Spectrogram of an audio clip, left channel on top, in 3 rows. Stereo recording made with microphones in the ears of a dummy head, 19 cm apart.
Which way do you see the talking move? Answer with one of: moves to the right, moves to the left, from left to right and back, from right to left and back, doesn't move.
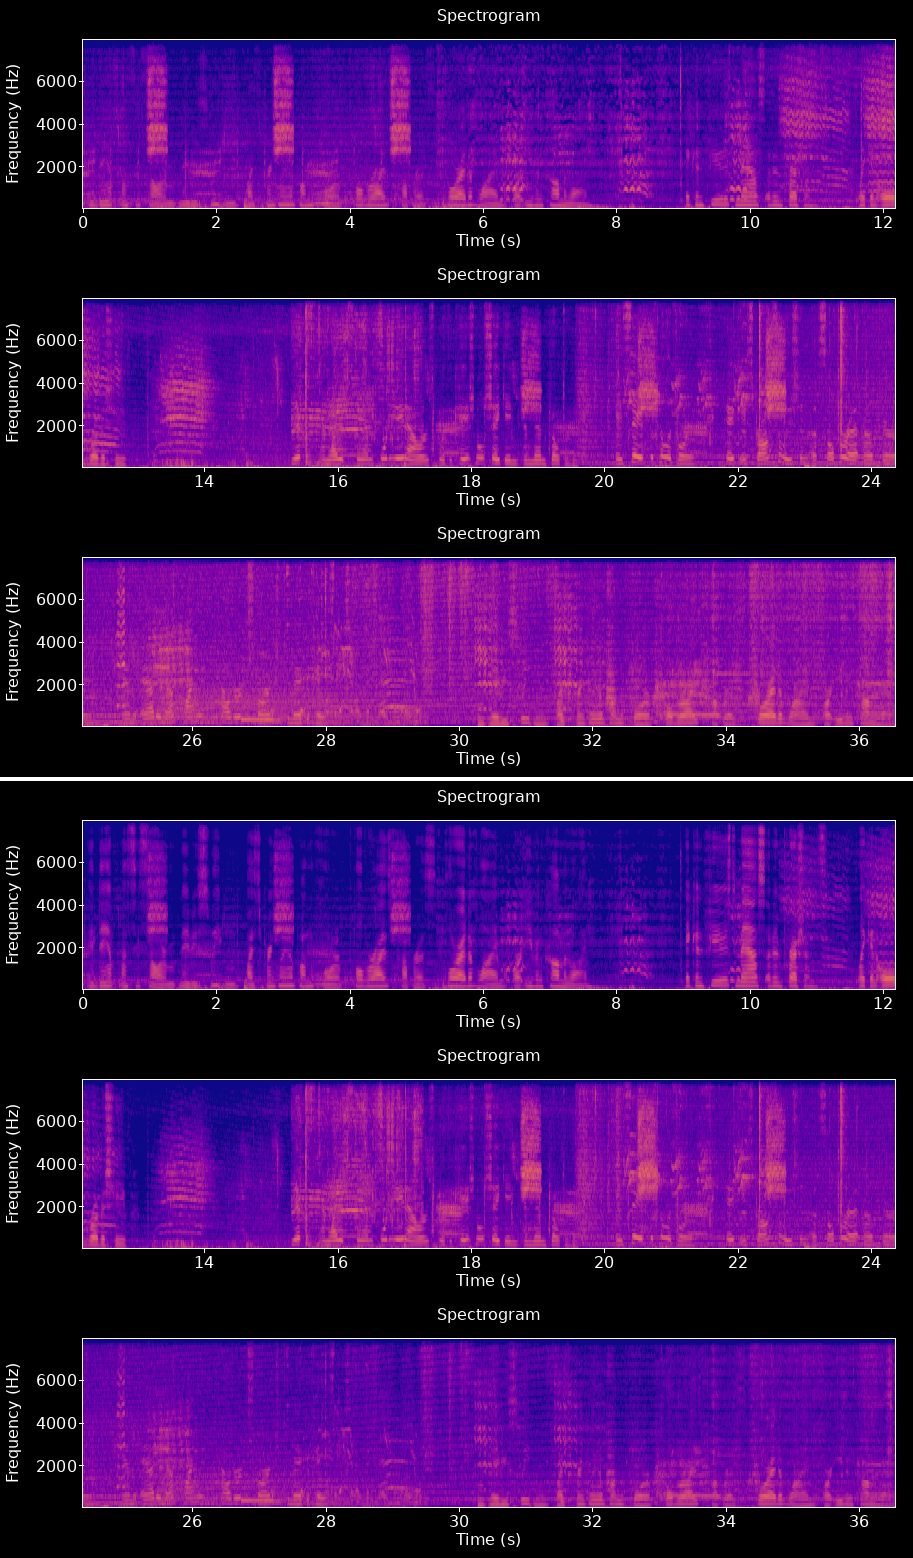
moves to the left.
